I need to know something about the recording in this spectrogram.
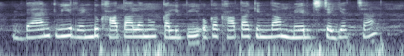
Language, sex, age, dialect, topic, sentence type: Telugu, female, 18-24, Telangana, banking, question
